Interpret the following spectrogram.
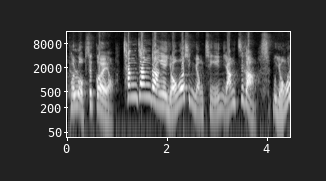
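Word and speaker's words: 长江: 더 많이 할 텐데 중국 사람들이 이걸 장강이라고 합니다 장강 요걸 한자로 하면 이제 중국식 발음하면 창장이 된다고 하네요 그래서 이걸 창장강이라고 하는데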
